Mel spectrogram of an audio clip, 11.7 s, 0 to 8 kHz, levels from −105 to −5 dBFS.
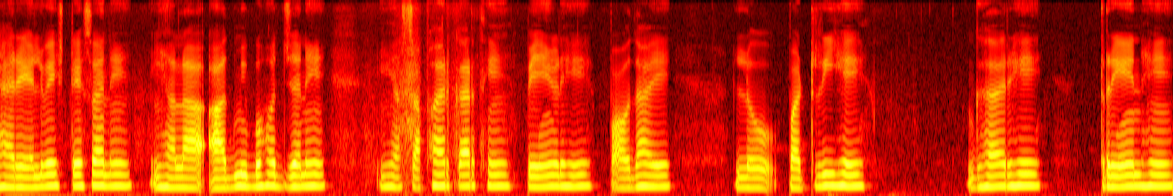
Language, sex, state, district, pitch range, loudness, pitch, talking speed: Hindi, male, Chhattisgarh, Korba, 160-170 Hz, -28 LUFS, 170 Hz, 130 wpm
